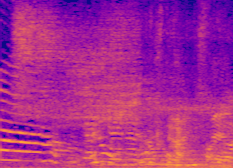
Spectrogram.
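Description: A high-pitched voice calling out in one long held note that falls slightly in pitch and stops about half a second in, followed by people's voices chattering.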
